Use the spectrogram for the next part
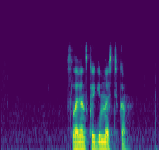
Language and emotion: Russian, neutral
